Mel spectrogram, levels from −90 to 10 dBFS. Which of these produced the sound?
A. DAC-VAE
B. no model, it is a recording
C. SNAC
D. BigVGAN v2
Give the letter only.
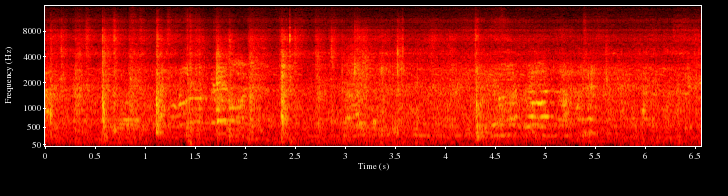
C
